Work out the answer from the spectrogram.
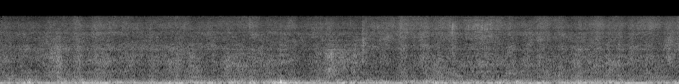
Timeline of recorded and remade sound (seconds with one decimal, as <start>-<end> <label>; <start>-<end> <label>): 0.0-3.2 remade; 3.2-3.8 recorded; 3.8-4.5 remade; 4.5-5.1 recorded; 5.1-6.8 remade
